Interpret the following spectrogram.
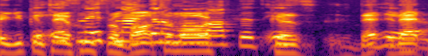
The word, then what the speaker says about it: Baltimore: It's like people up here when they say Baltimore, they don't say the T. They just say Baltimore.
